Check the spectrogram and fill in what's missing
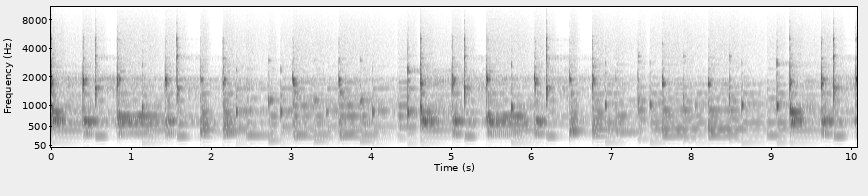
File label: mallets, 104 BPM A Maj; Istanbul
